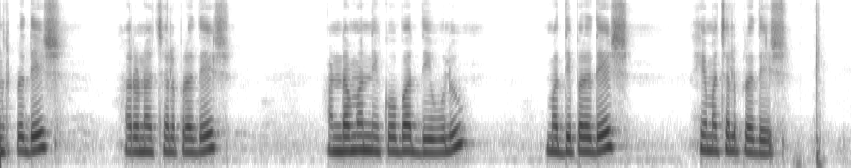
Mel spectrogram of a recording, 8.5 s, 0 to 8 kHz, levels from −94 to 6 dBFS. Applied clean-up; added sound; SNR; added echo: none; none; none; none.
